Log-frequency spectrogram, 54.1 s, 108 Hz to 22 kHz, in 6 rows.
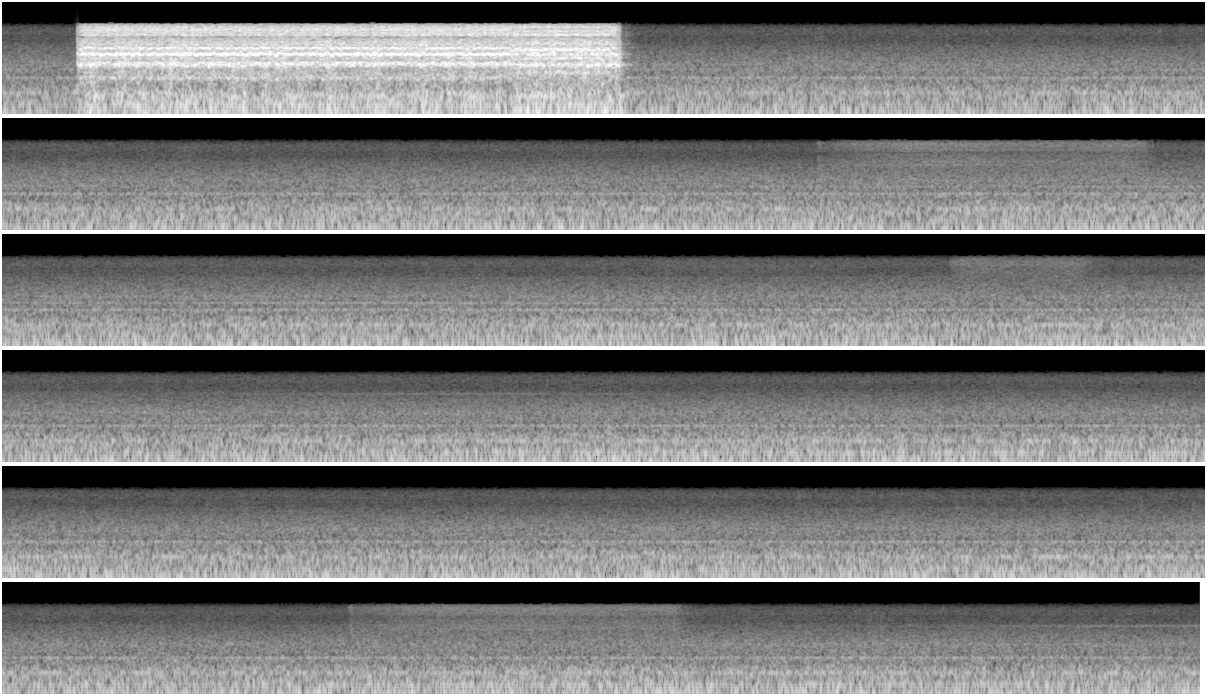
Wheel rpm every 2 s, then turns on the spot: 80, 160, 60, 0, 0, 0, 0, 0, 0, 0, 0, 0, 0, 0, 0, 0, 0, 0, 0, 0, 0, 0, 0, 0, 0, 0, 0.
none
